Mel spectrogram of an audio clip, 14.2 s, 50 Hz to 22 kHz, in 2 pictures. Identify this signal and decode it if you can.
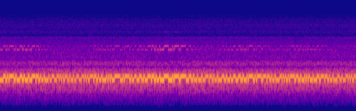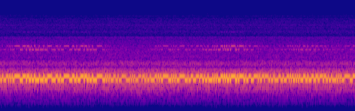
RTTY (45.45 baud, 170 Hz shift), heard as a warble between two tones, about 1270 Hz centre, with radio static, fading and a narrow filter. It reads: … 24024 65320 93501 02033 43067 04045 19050 56096 45652 64332 04608 …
